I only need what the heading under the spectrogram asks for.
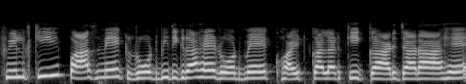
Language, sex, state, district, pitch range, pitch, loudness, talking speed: Hindi, female, Bihar, Jamui, 270-320 Hz, 290 Hz, -14 LUFS, 280 wpm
